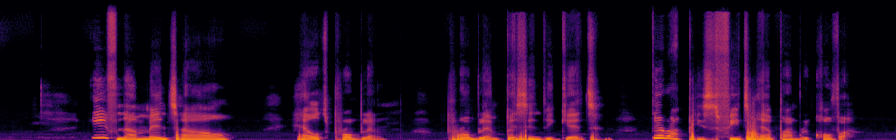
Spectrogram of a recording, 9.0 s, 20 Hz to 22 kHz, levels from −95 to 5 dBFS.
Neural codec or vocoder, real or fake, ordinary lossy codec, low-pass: autoencoder, 48 kHz, 128 numbers a frame, DAC-VAE, trained on Japanese speech; fake; none; none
